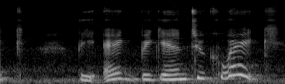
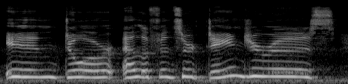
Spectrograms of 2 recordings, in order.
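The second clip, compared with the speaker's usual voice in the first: higher, louder squawky warning; high squawking chick voice; squawking smallest chicken; 7 semitones higher, 4 dB louder than usual. A narrator's reading. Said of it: "squawked the smallest chicken".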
